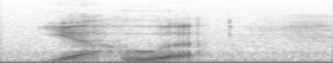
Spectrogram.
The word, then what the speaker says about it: Yahuwah: temple in 586 bce this name was regularly pronounced with its proper vowels yahuwah as is clear from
